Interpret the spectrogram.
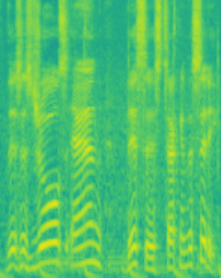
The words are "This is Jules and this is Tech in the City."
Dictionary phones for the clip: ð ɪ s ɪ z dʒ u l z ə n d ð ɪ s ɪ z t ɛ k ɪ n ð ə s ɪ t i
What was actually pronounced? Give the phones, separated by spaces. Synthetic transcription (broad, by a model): ð ɪ s ɪ z dʒ u l z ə n ð ɪ s ɪ z t ɛ k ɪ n ð ə s ɪ t i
